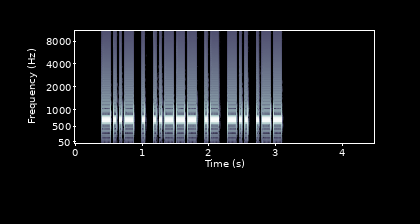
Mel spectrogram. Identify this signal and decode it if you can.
Morse code, heard as a keyed tone, about 28 wpm, 700 Hz. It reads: XE2ADW
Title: DXCC-100 Call Signs - 6 Characters - Repeated 3x - 28wpm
